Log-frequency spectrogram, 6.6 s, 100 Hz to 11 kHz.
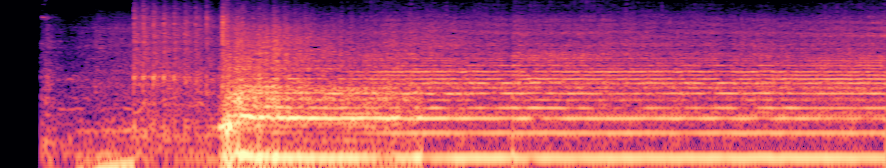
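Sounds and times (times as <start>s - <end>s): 
F1 V8 engine idling: 0.4s - 6.5s.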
